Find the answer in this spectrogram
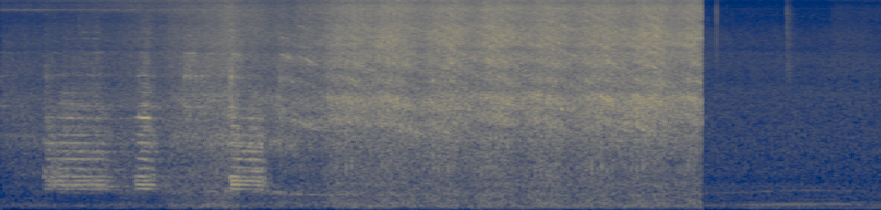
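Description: Amtrak electric-hauled passenger train sounding its horn as it approaches: one long blast and two short ones. It then passes through at speed with a loud, steady rush of wheels and air, which cuts off abruptly about nine seconds in.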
